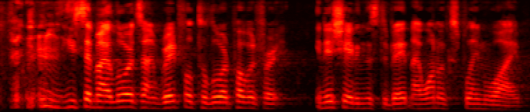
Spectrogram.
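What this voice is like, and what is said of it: Somewhat Brooklyn accent, reading quickly. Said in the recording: “I'm going to say it in my quasi-Brooklyn accent ... I have to read it a little faster than the Queen's English style”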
